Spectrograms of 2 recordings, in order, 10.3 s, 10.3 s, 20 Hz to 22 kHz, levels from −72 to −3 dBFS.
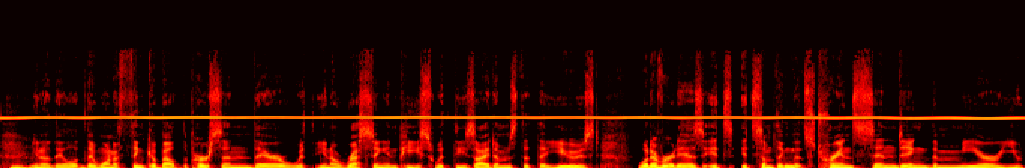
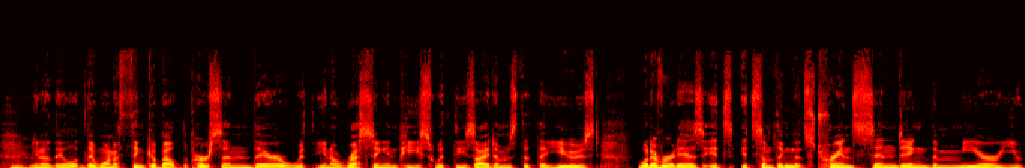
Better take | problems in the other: second | high-pitched whine; loud; throughout; 6.5 kHz, 6 dB below the speech

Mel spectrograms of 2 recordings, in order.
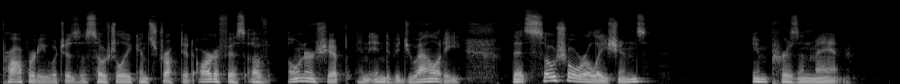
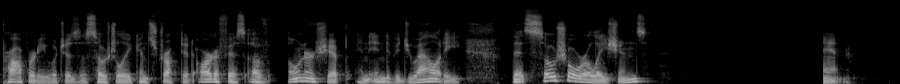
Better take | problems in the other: first | audio cutting out; at 7 s for 1 s

